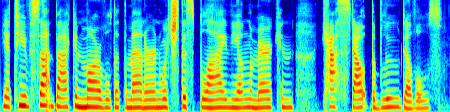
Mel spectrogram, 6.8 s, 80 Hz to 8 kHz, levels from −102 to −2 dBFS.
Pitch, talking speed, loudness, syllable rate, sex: 215 Hz, 170 wpm, -17 LUFS, 4.7 syllables/s, female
